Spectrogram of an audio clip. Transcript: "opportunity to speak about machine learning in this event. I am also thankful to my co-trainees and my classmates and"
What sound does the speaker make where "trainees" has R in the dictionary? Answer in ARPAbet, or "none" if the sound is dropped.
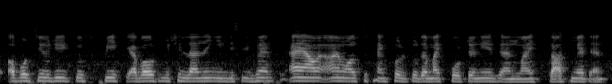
none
